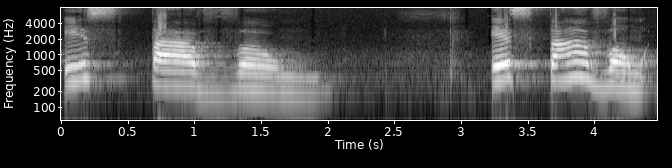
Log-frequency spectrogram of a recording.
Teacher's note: eu vou ter um som de semivogal vamos pegar Estavam estavam esse m do final vai ter som de u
